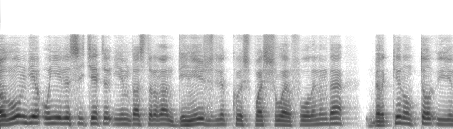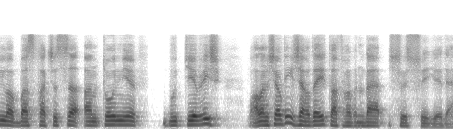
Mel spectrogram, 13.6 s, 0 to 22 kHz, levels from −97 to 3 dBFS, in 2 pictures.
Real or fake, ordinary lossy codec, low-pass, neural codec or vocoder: fake; none; 7.2 kHz; codec, 16 kHz, 0.5 kbps, FunCodec, trained on Chinese and English, 25 frames a second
